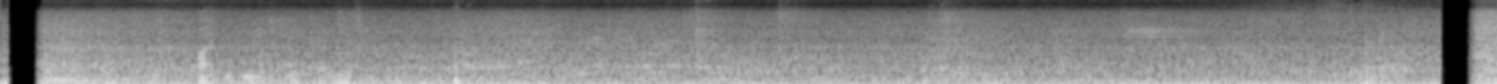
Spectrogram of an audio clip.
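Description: People murmur in a large echoing hall.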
